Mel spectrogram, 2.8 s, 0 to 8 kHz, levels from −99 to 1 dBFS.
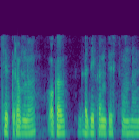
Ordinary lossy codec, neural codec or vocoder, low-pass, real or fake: AAC, 16 kbps; codec, 44.1 kHz, 7.8 kbps, DAC; 7.2 kHz; fake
